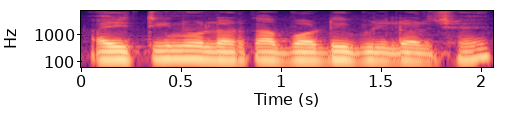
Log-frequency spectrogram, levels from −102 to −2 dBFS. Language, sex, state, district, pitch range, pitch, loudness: Maithili, male, Bihar, Supaul, 115-120 Hz, 115 Hz, -15 LUFS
